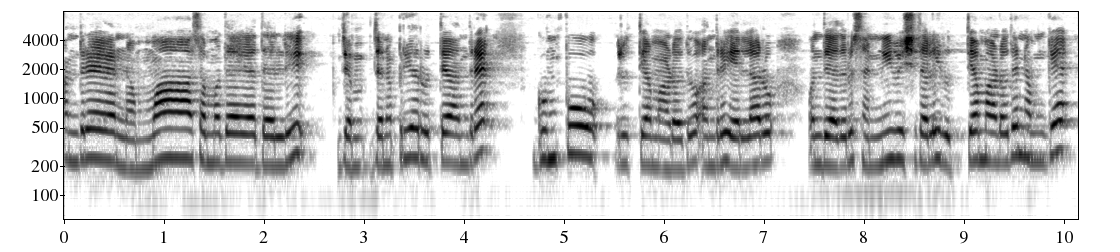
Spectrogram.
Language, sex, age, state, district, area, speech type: Kannada, female, 18-30, Karnataka, Tumkur, rural, spontaneous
